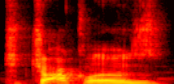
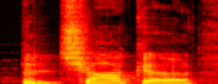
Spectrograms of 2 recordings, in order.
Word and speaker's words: T'Chaka: Like, they already know, like, oh, T'Chakla's... T'Chakla. That's not how you say his name. T'Chaka.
